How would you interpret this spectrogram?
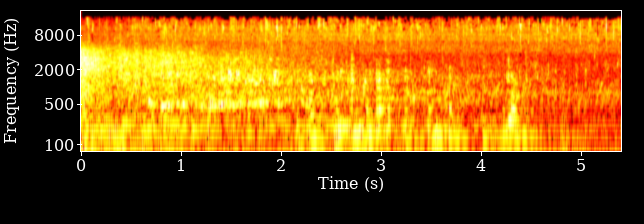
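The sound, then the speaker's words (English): A loud, continuous roar of churning ocean water, deep rumbling underneath and a dense wash of spray on top, sustained without a break and with no voices. “The ocean exploded with sound.”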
